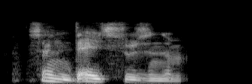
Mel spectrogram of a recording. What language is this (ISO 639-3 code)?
kab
